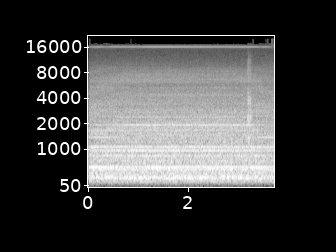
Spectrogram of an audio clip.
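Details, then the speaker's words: Jackery Explorer 1000 portable power station (1002Wh, 1000W) powering a demanding appliance on AC: even, steady cooling-fan whoosh with faint constant hum, no rattle or pulsing; fan noise when working hard is normal, about as loud as it gets. "I'll give you a sample of what the fan sounds like. This is one of the cons of such a power station, is they do make a bit of noise when they're working hard."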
